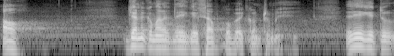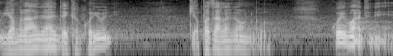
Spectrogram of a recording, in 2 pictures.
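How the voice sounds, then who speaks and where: A male swami preacher telling devotional stories in an animated sermon, acting out the characters, in a reverberant temple hall. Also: lowish voice, measured pace, creaky, long pauses, slight background noise. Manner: animated, acts out characters' voices.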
